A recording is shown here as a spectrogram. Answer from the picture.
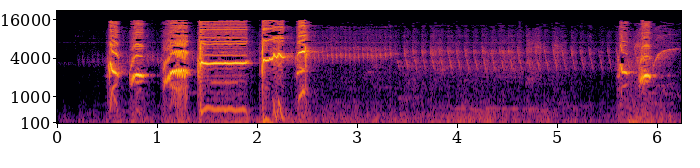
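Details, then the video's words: Oriental magpie-robin song, energetic, meant to prompt a kept magpie-robin to start singing: a quick burst of varied whistled and buzzy notes, a long sustained whistle, a quiet pause with faint hiss, then two more sharp notes. "Siulan Kacer Penuh Energi Untuk Pancing Kacer Anda Jadi Cepat Buka Paruh"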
